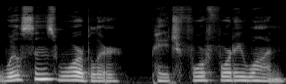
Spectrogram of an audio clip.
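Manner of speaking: quiet, hushed, reverent tone. A character naming a bird perched on a nearby fence post, hushed, reverent. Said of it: "Bertrand said in a hushed, reverent tone".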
